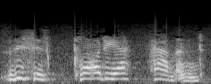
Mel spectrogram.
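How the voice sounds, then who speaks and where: An actress playing a frightened, bedridden wife pleading for help in an overwrought, emphatic way, in a 1980s radio drama. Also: female voice, fairly high pitch, animated, slow pace. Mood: anxious pleading. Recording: dull, hissy old radio recording.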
